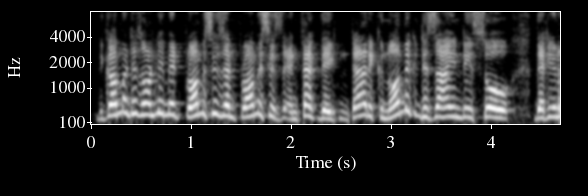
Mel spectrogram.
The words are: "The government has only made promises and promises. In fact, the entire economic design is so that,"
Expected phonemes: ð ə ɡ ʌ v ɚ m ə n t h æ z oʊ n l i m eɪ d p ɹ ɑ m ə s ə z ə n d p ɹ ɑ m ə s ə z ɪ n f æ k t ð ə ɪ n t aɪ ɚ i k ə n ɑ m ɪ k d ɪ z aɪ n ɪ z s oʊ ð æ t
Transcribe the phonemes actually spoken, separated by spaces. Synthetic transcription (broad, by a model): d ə ɡ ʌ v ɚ m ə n t h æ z oʊ n l i m eɪ d p ɹ ɑ m ə s ə z ə n d p ɹ ɑ m ə s ə z ɪ n f æ k t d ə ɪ t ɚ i k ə n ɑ m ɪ k d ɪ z aɪ n ɪ z s oʊ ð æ t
